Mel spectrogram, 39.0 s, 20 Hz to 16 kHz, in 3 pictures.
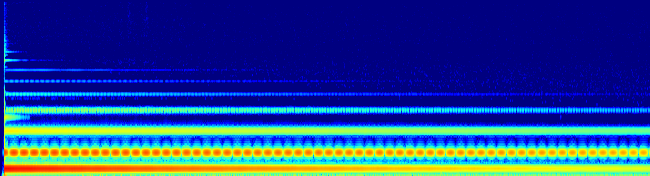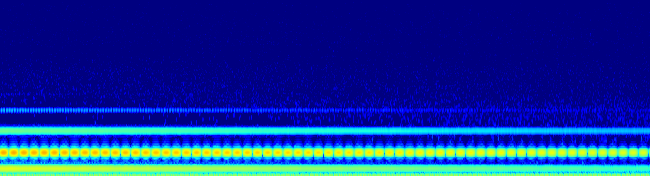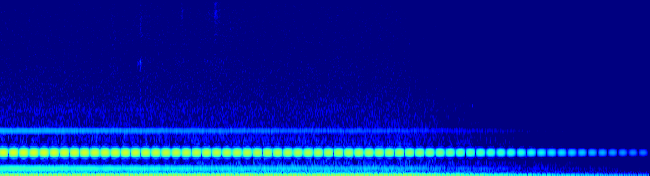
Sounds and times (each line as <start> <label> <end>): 0.1 singing bowl - single strike 4.0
